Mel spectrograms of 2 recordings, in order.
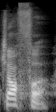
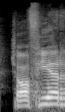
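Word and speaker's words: chauffeur: क्या देखिए, ये वो नहीं है, चौफियर नहीं है, ये चौफियर या कफर हम बोलते हैं, पता नहीं क्या क्या क्या बच्चे इसको कैसे कैसे बोलते हैं, कैसी कैसी प्रोनाउंसिएशन इसकी करते हैं। कफर कुफर कुछ भी नहीं है, ये चौफर है। क्या ही है, ऐसी साउंड आती है इसकी कुछ, चौफर, ऐसी साउंड आती है इसकी कुछ, चौफर।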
